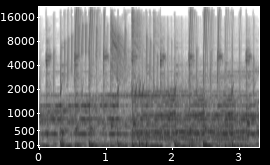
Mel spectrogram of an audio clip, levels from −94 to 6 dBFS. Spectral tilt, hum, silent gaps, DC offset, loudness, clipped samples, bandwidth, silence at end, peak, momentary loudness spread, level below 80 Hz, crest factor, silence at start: -4.5 dB/octave; none; none; under 0.1%; -17 LUFS; under 0.1%; over 20 kHz; 0 s; -2 dBFS; 2 LU; -20 dBFS; 14 dB; 0 s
